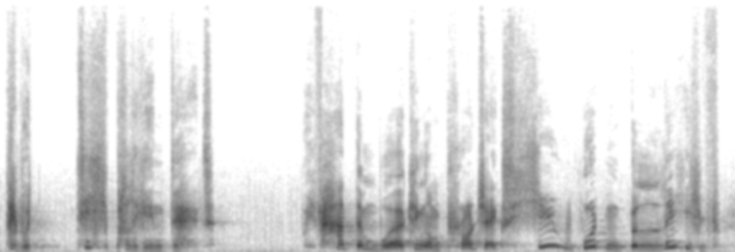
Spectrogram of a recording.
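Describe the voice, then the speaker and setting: A voice actor performs a panicked, self-serving male corporate marketer who shifts blame in a horror audio drama, delivering a wheedling, defensive monologue with nervous laughs. He uses a high, sharp-toned full character voice, and the recording quality is low.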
